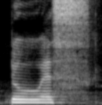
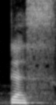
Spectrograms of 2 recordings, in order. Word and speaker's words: does: Sedangkan di kalimat negatif does. Kalau orang-orang murid-murid Bu Nida bacanya does salah ya, yang benar adalah das gitu ya.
